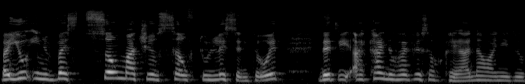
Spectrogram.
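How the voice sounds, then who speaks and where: A woman with a Polish accent speaks at a fairly quick pace and a fairly high pitch, with ordinary pitch variation and big swings in loudness. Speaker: music reaction video host. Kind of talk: casual chat. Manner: halting, searching for words.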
